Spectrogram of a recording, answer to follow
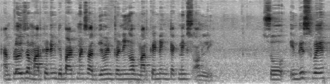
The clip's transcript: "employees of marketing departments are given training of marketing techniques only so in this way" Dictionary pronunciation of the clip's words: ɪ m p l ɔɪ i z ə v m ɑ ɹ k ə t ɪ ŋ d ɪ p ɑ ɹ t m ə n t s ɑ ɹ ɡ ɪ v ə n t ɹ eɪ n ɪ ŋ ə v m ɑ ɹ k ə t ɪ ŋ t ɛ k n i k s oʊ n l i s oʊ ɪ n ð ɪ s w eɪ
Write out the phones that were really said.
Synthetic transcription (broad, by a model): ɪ m p l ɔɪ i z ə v m ɑ ɹ k ə t ɪ ŋ d ɪ p ɑ ɹ t m ə n t s ɑ ɹ ɡ ɪ v ə n t ɹ eɪ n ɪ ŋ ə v m ɑ ɹ k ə t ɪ ŋ t ɛ k n i k s oʊ n l i s oʊ ɪ n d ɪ s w eɪ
